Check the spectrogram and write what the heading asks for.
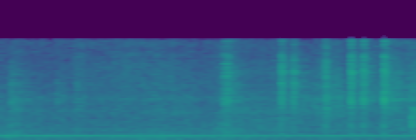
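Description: Quiet room tone in a small room: a steady low hum with one thin steady tone over it, and a few faint ticks in the second half.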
